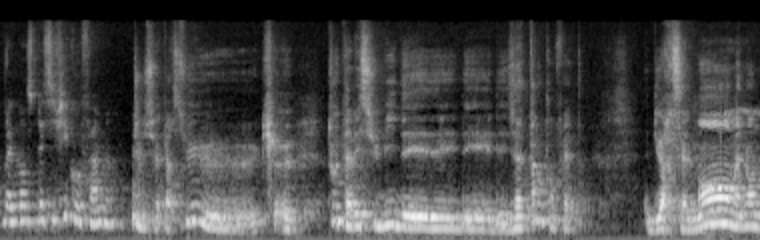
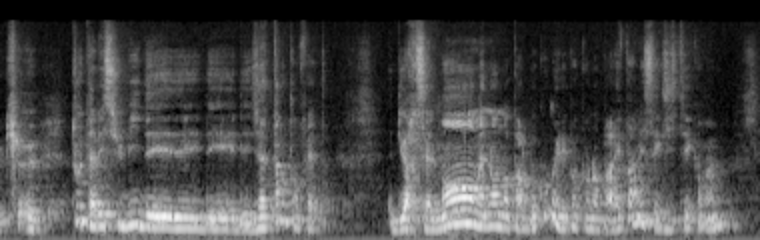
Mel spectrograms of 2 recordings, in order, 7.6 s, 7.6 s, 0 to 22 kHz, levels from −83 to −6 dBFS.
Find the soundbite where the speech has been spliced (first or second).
first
